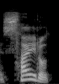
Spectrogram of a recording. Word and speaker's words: CIRO: で、まあ、この DFS、防衛省電波部以外によく知られてるのが、内閣情報調査室、これ、サイロって読むんですけど、 CIRO ですね。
